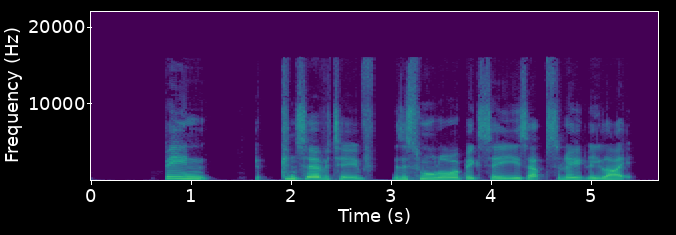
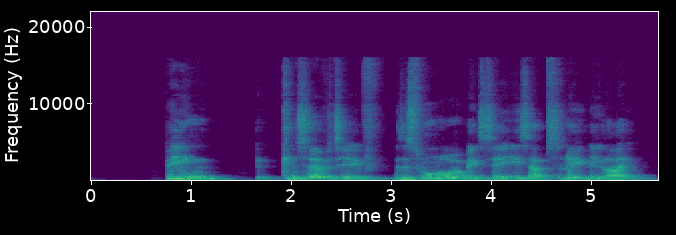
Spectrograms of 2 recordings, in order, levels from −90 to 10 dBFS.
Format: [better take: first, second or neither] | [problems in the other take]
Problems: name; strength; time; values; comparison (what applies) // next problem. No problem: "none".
first | room echo; slight; dies away in 0.4 s // off-mic speech; far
